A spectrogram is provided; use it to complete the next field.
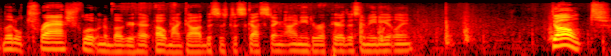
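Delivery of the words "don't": loud, high cry of warning; one loud, high "don't"; sharp warning. Acted. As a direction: shout a sudden stop order. Scolding Marcos in game.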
